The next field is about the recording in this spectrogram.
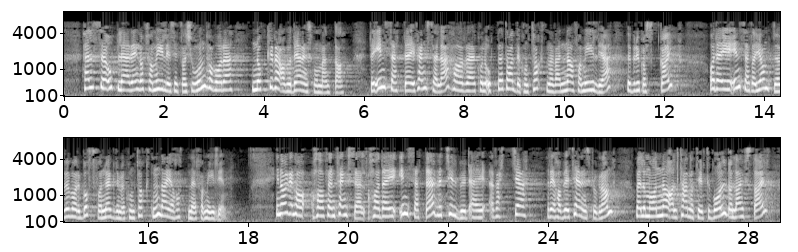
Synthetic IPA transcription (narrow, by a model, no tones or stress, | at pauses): hɛlsəʊpleːɾɪŋɔfɑmiːlɪəsɪt̪ʋɑʃuːnn̩ɦɑɾʋoːɾənɔkɾəɑʋʋʉɖeːɾɪŋsmʊmɛnt̪ɑ | d̪̥æɪɪnsɛt̪ːəɪfɛŋsələɦɑɾkʰʉnːəʊpɾɛt̪hɑld̪əkʰʊnt̪ʰɑkt̪mɛʋɛnːəɑʋfɑmiːlɪəfɪbɾʉːkɑskɑɪp | ʔɔd̪æɪɪnsɛt̪ːɑjɑmt̪øːʋəʋɑːɾəɡɔt̪ːfɔɳœɡd̪əmɛkʰʊnt̪ʰɑkt̪n̩d̪æɪhɑɦɑt̪mɛfɑmiːlɪ̰ə̰n | ɪnɔɾɡənɑhɑfɛnfɛŋsəlhɑɖæɪʔɪnsɛt̪ːəblɪt̪ʰːɪlbʉd̪æɪɾɛçə | ɾɛɦɑbɪlɪt̪ʰeːɾɪŋspʰɾʊɡɾɑm | mɛlːɔmɑnːəɑlt̪ʰæɾnɑt̪ʰiːʋt̪ʰɪlʋɔld̪ɔːlɑɪfst̪ɑɪl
